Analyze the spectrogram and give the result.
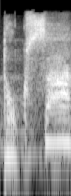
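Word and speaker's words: δόξα: 그래서 여기 영화를 찾아보니까 독사 라고 돼 있어요 독사 헬라 말해 뱀을 얘기하는 게 아니에요 그냥 발음이 독사 요 그 영화롭게 하다는 독사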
